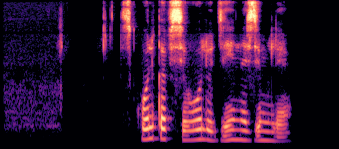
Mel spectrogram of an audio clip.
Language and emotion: Russian, neutral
